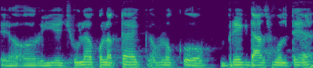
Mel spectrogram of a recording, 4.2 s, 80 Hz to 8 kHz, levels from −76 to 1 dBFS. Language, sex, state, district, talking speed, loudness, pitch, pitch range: Hindi, male, Uttar Pradesh, Ghazipur, 215 wpm, -17 LUFS, 105 Hz, 100-110 Hz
